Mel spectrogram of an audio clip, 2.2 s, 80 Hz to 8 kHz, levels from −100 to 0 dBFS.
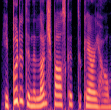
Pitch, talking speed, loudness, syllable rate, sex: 220 Hz, 270 wpm, -18 LUFS, 5.6 syllables/s, female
